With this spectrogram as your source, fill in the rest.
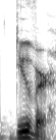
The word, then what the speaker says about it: Duever: pronounce your last name duver duver that's how I've been pronouncing it in my head it's a good guess but I was you know like it has an extra e in there it's a little weird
